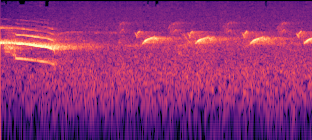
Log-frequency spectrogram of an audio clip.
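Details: Eastern buzzard, a large bird of prey. A single loud, downslurred mew opens the recording. A smaller bird then takes over with quick, repeated, high chirps.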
